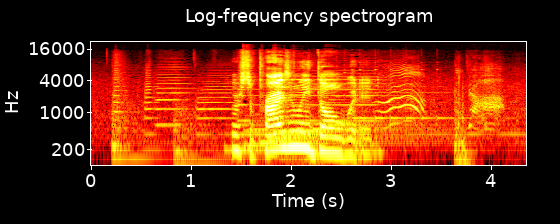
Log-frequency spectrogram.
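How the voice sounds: Simply a natural reading voice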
